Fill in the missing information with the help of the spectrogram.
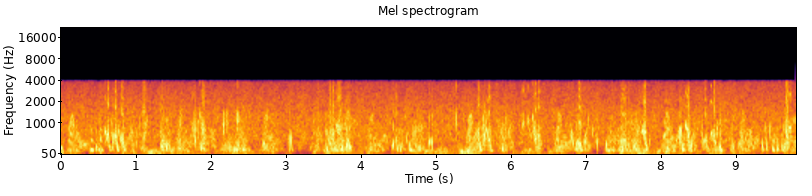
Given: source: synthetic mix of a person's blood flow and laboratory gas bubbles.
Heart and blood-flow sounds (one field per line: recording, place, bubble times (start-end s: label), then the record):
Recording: Doppler ultrasound of blood flow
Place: precordium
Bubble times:
0.00-0.06 s: bubbles
0.38-1.17 s: bubbles
1.31-1.52 s: bubbles
1.74-1.96 s: bubbles
2.12-2.55 s: bubbles
3.01-3.12 s: bubbles
3.41-3.95 s: bubbles
4.41-4.83 s: bubbles
4.88-4.99 s: bubbles
5.24-5.31 s: bubbles
5.52-6.01 s: bubbles
6.14-6.46 s: bubbles
6.78-7.20 s: bubbles
7.24-7.89 s: bubbles
8.22-8.86 s: bubbles
8.91-9.01 s: bubbles
9.32-9.81 s: bubbles
From the record:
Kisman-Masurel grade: 343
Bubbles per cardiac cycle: rolling drumbeat, 9 or more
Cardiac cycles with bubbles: 100%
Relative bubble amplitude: loud (0.450 to 0.775)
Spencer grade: 3 (all of the cardiac periods contain showers or single bubble signals, but not dominating or overriding the cardiac motion signals)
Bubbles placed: only in the low amplitude regions of the cardiac cycle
